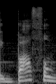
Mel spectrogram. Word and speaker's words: Bothell: We have got Charlie calling from, I think I'm pronouncing it correctly, Bothell, Washington. Is that the correct pronunciation, Charlie? – Yes, that is.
